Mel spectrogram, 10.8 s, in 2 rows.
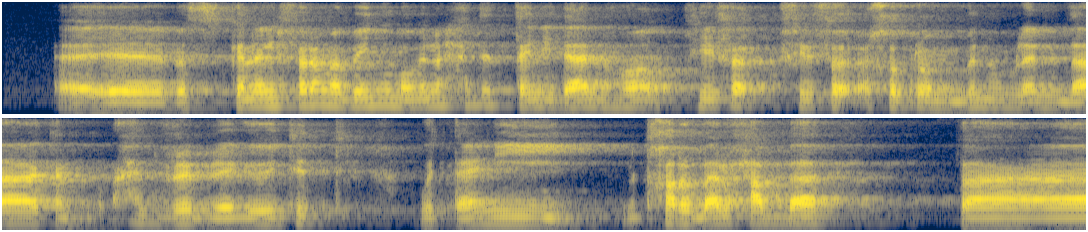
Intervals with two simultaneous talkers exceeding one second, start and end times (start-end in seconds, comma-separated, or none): none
